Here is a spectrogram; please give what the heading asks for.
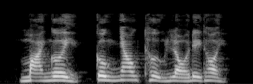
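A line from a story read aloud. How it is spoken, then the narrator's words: Laughing shout. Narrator (Vietnamese): Sở Dương cười ha ha, quát lên nói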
